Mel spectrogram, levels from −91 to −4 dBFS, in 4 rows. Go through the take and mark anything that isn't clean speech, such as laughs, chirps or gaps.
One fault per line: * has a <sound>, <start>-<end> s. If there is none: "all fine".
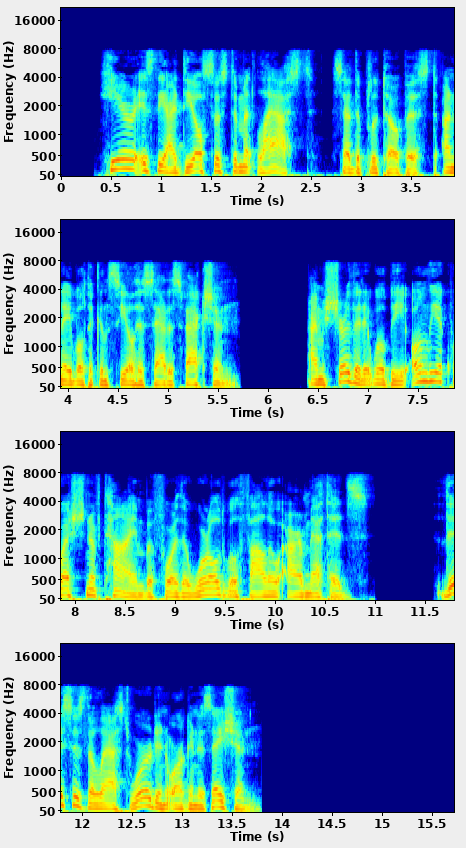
all fine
